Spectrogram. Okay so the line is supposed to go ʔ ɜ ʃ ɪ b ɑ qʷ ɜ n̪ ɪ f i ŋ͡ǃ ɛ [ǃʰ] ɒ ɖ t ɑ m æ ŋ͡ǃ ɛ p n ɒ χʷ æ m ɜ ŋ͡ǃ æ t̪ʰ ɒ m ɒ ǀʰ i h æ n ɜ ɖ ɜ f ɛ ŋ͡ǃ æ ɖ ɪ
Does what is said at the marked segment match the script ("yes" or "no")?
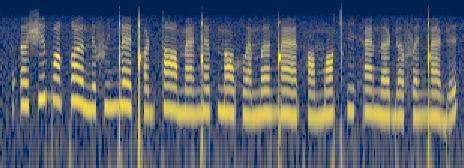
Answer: yes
